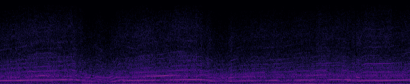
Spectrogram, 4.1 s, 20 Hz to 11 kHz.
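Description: Formula 1 race cars at Suzuka in F1 Championship Edition, a steady high engine whine with rising and dipping revs through gear changes over a low rumble, loud and continuous, with no talk.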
